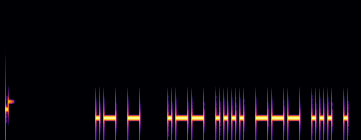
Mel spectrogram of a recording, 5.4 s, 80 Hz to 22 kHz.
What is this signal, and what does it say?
Morse code, heard as a keyed tone, about 20 wpm, 700 Hz. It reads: AT WHOSE
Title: Sentences from Top 1200 Words 20wpm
